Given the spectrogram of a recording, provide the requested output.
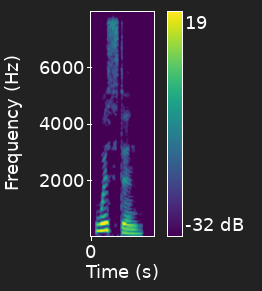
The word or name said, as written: wystan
